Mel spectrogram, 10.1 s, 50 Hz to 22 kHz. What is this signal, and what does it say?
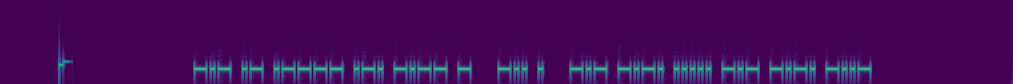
Morse code, heard as a keyed tone, about 32 wpm, 700 Hz. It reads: KA1RYT DE KC5KCX
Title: USA Callsign DE Callsign - 6 Characters - 30wpm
